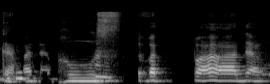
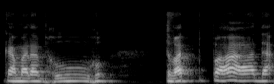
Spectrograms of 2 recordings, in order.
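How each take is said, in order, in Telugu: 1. పదాలు విరామం లేకుండా కలిసి పలుకుతాయి. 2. కమలభూ తర్వాత ఊపిరి తీసుకోవడానికి విరామం ఉంది. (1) "లేదు అంటే" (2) "గాలి తీసుకోవడానికి అవకాశం కావాలి అనుకుంటే"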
